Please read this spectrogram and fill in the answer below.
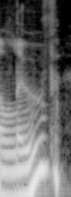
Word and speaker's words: Louvre: I'm looking over your copy and it says Chip was in the Louvre. Yeah, just because the R is silent doesn't mean you don't put it down on paper.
